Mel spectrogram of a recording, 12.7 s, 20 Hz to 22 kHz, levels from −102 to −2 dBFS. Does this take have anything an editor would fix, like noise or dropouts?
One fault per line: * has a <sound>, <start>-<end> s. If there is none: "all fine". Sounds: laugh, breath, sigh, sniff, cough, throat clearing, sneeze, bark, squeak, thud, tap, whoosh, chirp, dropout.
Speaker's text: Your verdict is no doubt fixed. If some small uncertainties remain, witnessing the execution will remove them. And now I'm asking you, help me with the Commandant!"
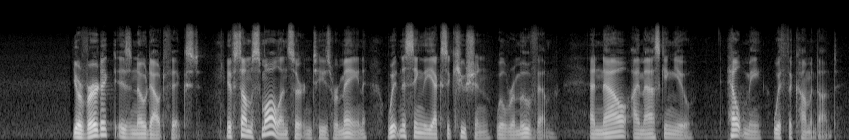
all fine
